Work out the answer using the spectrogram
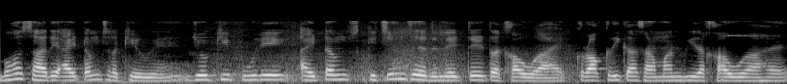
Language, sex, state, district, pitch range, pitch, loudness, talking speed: Hindi, female, Uttar Pradesh, Jyotiba Phule Nagar, 175-210 Hz, 190 Hz, -16 LUFS, 175 wpm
